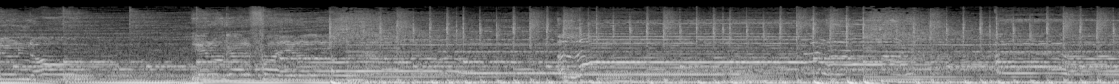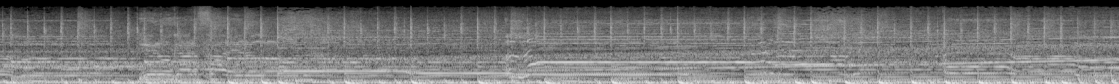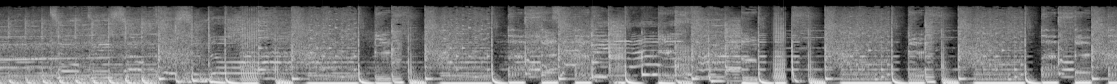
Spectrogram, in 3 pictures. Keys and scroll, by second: 5.8 alt+a, 14.1 alt+a, 20.2 alt+a, 24.5 alt+a, 27.6 alt+a, 30.4 alt+a.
